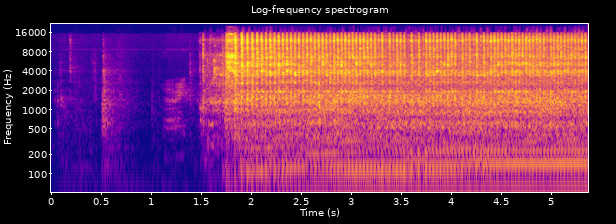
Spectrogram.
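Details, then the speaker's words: Troy-Bilt 2800 psi pressure washer that poured gas from the carburetor, after a mini carburetor clean of gummed-up old gasoline: after a few pulls it catches and settles into a steady, even drone with no flooding, hunting or stumbling. "look it's not flooding anymore no more gas running out so this Pope should have oil in it so we should be able to start it up"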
